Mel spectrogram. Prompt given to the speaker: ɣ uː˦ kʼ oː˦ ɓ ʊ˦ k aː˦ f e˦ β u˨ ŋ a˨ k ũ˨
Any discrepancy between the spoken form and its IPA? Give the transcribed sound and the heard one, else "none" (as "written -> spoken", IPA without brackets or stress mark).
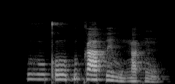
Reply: none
